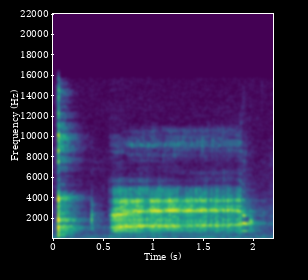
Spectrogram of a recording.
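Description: A woman's high-pitched excited squeal, held steady for over a second, with a sharp click just before it.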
